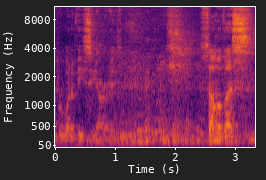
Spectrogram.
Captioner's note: audience laughter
